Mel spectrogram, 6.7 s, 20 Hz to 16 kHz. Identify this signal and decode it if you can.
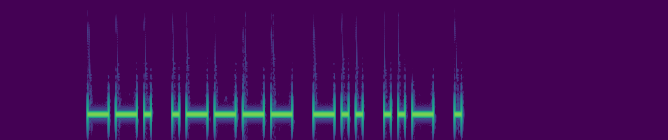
Morse code, heard as a keyed tone, about 17 wpm, 700 Hz. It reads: G1DUE
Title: DXCC-100 Call Signs - 5 Characters - 17wpm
